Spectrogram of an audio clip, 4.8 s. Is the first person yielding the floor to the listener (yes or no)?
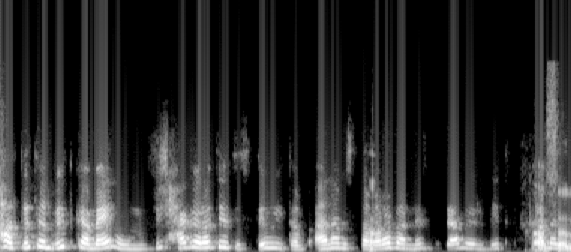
yes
